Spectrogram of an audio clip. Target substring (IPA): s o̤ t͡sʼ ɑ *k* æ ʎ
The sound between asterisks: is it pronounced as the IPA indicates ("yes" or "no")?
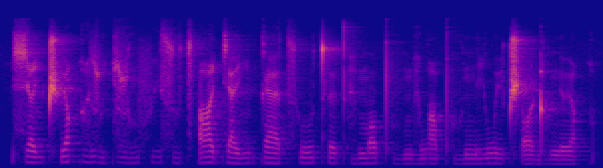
no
